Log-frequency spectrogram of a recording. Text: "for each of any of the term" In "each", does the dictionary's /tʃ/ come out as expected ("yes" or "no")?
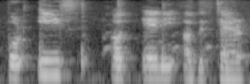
no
